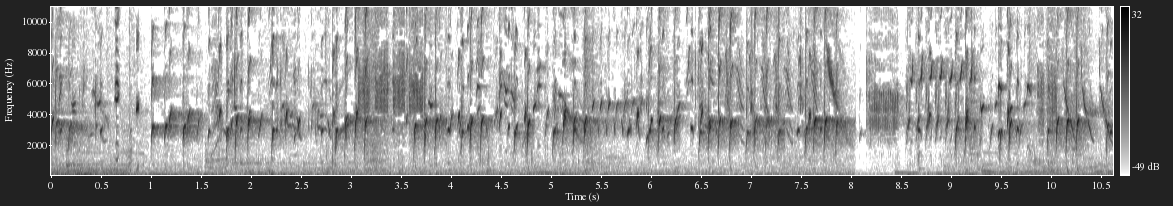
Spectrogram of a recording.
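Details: Nonstop goldfinch twitter: bursts of rapid, liquid chirping and buzzy trills, dense and lively, with one short pause just after the eighth second before the chatter resumes.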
